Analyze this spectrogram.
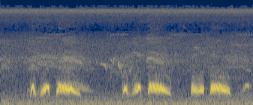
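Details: Spotted dove of Malaysian line, caged decoy, crowing right out of its box: three mellow cooing phrases, each two quick hoots followed by a longer, slightly falling coo, with light background bird chatter.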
